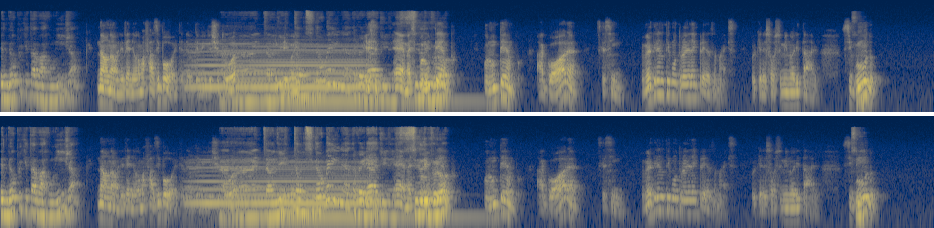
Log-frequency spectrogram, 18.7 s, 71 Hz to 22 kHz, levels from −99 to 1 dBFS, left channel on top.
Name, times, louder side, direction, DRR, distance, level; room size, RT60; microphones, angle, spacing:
voice 1, 0.0-1.6 4.4-7.9 8.2-9.0 17.0-17.3, right 3 dB, 50° right, 0.4 m, -27 dB
voice 2, 1.9-4.8 5.5-6.1 7.3-8.9 9.7-10.3 10.7-11.5 12.0-12.4 12.8-14.7 15.0-17.4, left 5 dB, 65° left, 0.3 m, -30 dB
Bowed string instrument, 3.6-9.6, equal, 20° left, 0.5 m, -31 dB
2.4 x 2.0 x 2.8 m
head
